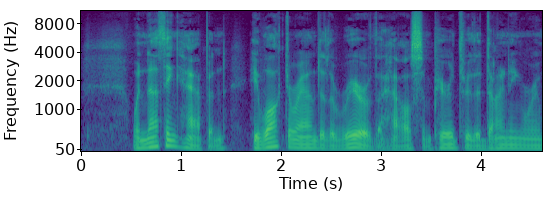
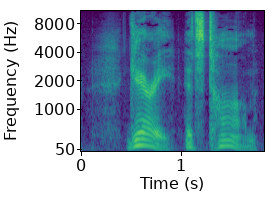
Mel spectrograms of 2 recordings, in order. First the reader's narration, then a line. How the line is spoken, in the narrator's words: cried, wanting nothing more right now than to simply see another human being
